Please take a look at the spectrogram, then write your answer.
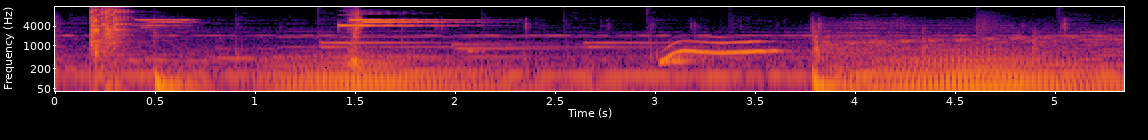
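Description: A cat meows faintly overhead in a quiet room, with a short rising-and-falling call among scattered soft thumps and knocks from its movement.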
